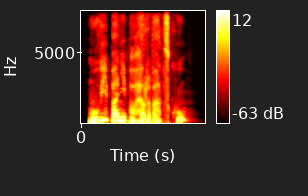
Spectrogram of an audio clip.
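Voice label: Polish, female, Sprechen Sie Kroatisch?; Mówi Pani po chorwacku?; Polnisch (w)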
